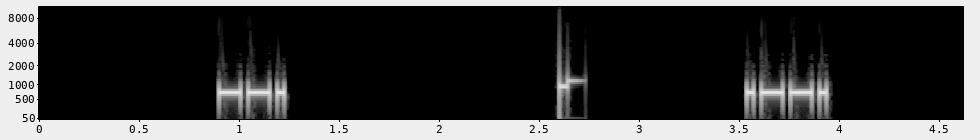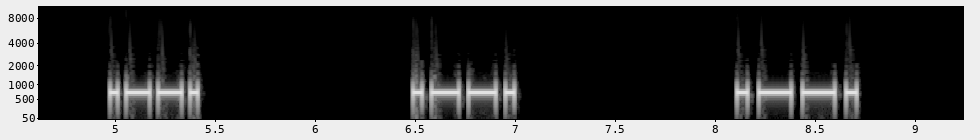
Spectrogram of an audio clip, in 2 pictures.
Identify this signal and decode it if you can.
Morse code, heard as a keyed tone, about 30 wpm, spaced as for 7 wpm, 700 Hz. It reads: G PPPP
